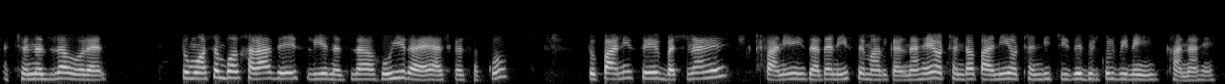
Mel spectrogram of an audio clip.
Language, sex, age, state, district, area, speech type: Urdu, female, 18-30, Uttar Pradesh, Lucknow, rural, conversation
